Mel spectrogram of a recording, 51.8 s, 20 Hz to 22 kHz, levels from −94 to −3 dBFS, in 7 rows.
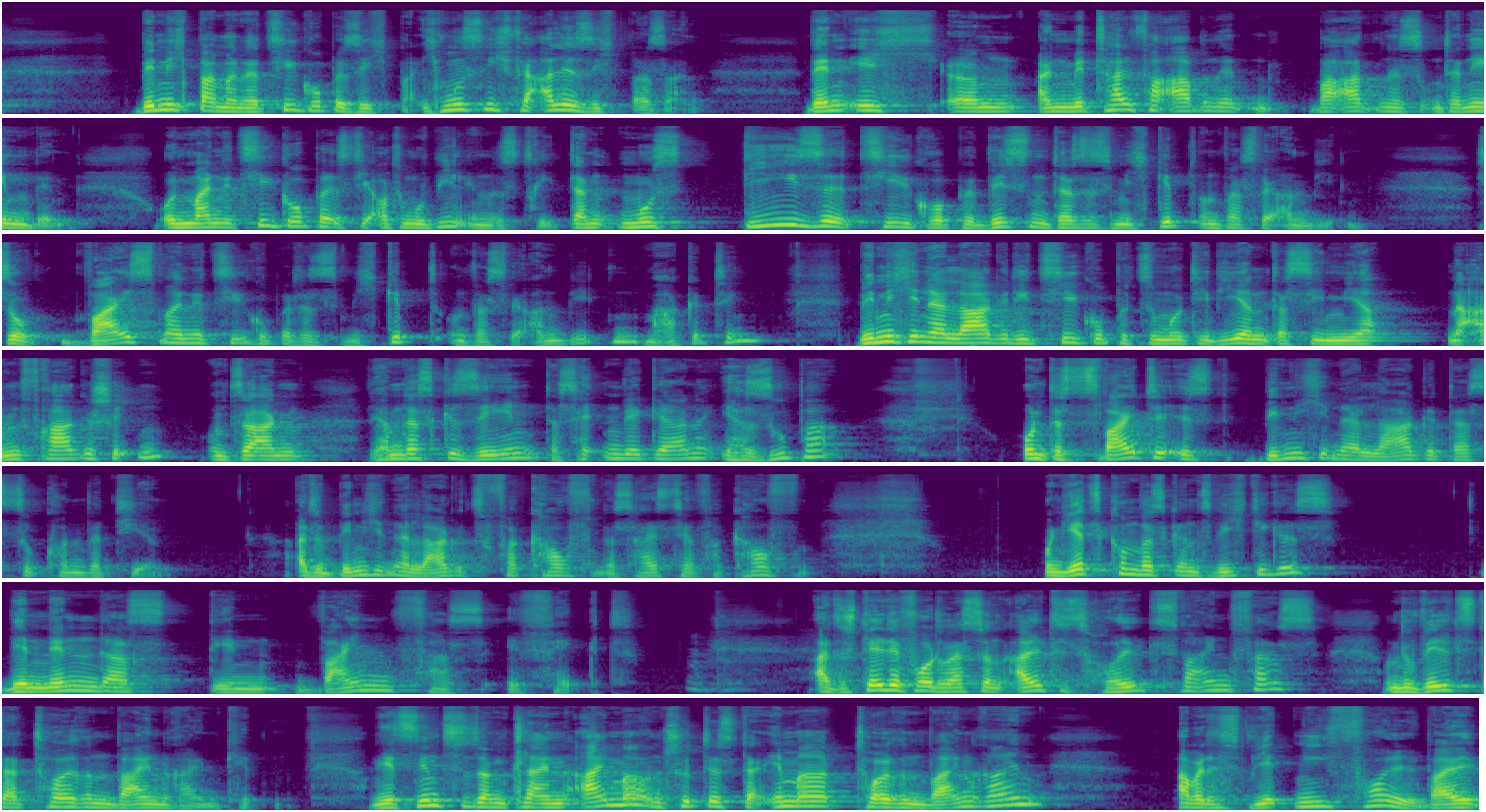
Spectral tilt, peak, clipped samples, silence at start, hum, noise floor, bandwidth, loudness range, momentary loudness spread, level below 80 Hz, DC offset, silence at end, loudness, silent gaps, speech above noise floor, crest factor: -5.5 dB/octave; -2 dBFS; under 0.1%; 0.65 s; none; -76 dBFS; 16 kHz; 7 LU; 13 LU; -62 dBFS; under 0.1%; 0 s; -22 LUFS; none; 55 dB; 20 dB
